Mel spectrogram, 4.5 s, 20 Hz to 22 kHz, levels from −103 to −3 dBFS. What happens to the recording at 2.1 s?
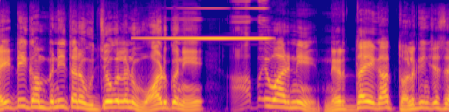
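At 2.1 s the speech is in the middle of a loudspeaker feedback squeal that runs from 1.31 to 2.76 s, starting just after "ఐటీ కంపెనీ తన". A microphone is picking up the speaker it feeds, and at 5.4 kHz the loop gain exceeds one, so that tone grows by itself over roughly a second until it sits about 5 dB above the speech. On a spectrogram it is a single bright horizontal line at 5.4 kHz that thickens from left to right. The waveform envelope swells steadily instead of following the syllables.

Underneath, the channels are drifting apart. They run on clocks that disagree by roughly 20 parts per million, so the delay between left and right slowly grows, reaching well under a tenth of a millisecond by the end. Summed to mono, this produces comb-filter notches that creep slowly through the upper spectrum, giving a slow flanging. On a spectrogram of the mono sum these appear as gradually sliding dark bands.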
